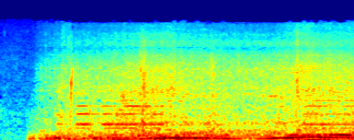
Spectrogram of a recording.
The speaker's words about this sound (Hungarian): Lapáttal kellett kaparni a havat, hogy a kisbusz feljusson. De nem jutott fel az emelkedőn.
